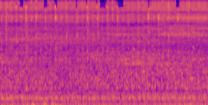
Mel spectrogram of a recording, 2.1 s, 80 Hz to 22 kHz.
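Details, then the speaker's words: Rebuilt 1953 Dodge 237 ci flathead idling in neutral in garage, driveline unhooked, exhaust connected: quiet steady idle with faint hiss and light ticking puffs; owner suspects a tiny exhaust leak, unconfirmed, noisy at the back. "I hear a little. I think I hear a tiny little exhaust leak somewhere, but the noise at the back is."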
